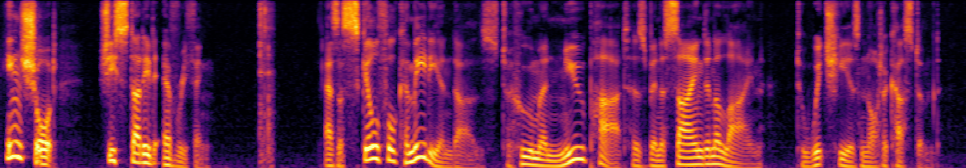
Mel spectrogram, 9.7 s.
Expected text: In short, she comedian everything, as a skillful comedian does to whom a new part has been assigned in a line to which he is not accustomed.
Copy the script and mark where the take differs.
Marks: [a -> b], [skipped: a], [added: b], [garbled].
In short, she [comedian -> studied] everything, as a skillful comedian does to whom a new part has been assigned in a line to which he is not accustomed.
